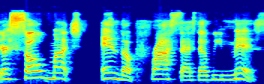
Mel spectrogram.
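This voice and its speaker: A woman's raised, projected voice with ordinary pitch variation, in a very clean recording with a silent background. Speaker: registered nurse and faith speaker. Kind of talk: faith testimony interview.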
